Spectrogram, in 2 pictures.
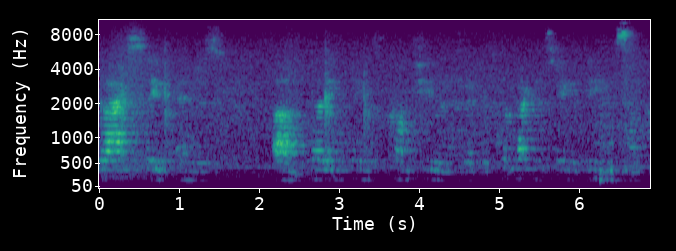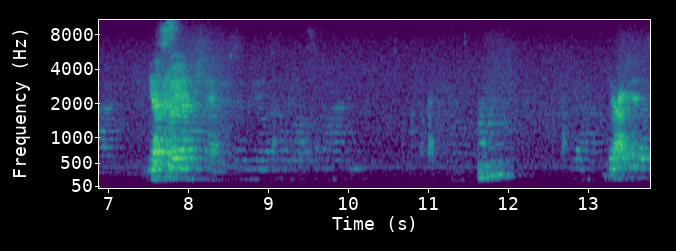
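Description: A woman speaks calmly and clearly, with pauses.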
